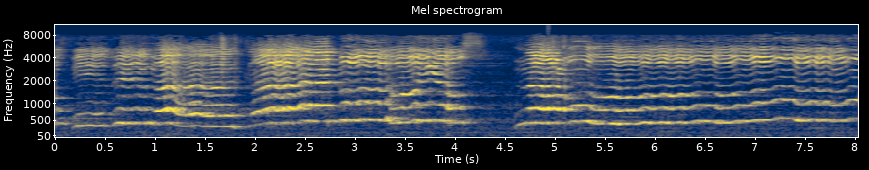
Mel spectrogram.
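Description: A teenage girl's voice in melodic Quran recitation (tilawah), drawn-out ornamented notes that waver in pitch. There is a short breath pause a little after four seconds in, then a long sustained phrase.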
